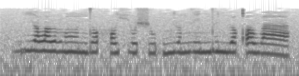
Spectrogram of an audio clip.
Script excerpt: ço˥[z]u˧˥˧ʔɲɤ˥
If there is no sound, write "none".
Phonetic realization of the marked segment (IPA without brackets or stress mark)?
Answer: ʃ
